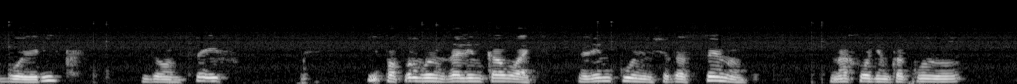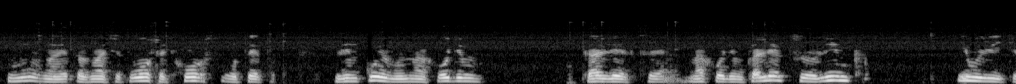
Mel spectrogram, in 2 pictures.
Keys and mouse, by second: 4.5-6.6 drag, 19.6 middle click.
